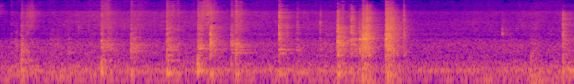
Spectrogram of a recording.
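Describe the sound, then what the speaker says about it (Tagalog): Garlic for Chinese noodles browns in a pan with a soft, steady sizzle, while a utensil repeatedly stirs and scrapes against the metal in irregular clicks and knocks, close up with no talking. "Pero i-brown ang atong ahos."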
